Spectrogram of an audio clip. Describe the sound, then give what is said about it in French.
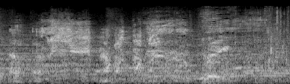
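A voice makes loud pig-like grunts and snorting oinks in several rough bursts, mixed with gurgling chuckles, like a drunk pig vomiting while laughing. “Non, mais c'est drôle, viande saoule, d'accord, pour un cochon, mais là, quand tu vomis en te marrant, on dirait Farrugia dans la cité de la peur.”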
